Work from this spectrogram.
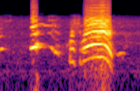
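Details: Huskies indoors in the morning, vocal about needing to go out: a short yowl, then a longer arched howling whine that rises and falls over about half a second, with a quieter whimper after it.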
